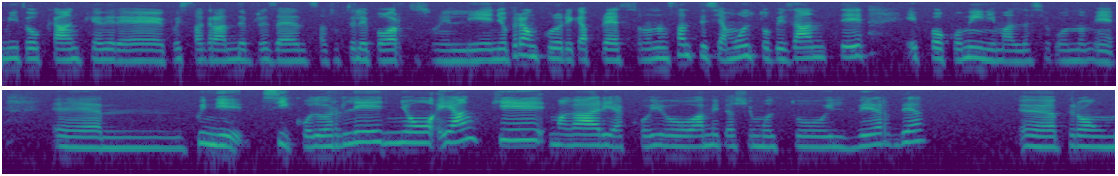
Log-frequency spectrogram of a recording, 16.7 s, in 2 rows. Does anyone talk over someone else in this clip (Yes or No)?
No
